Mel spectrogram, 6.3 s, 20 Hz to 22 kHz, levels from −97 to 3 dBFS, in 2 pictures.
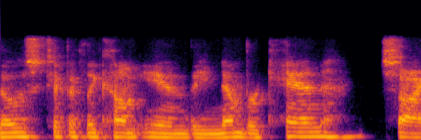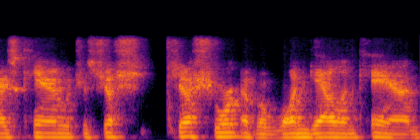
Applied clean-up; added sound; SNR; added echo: none; none; none; none.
